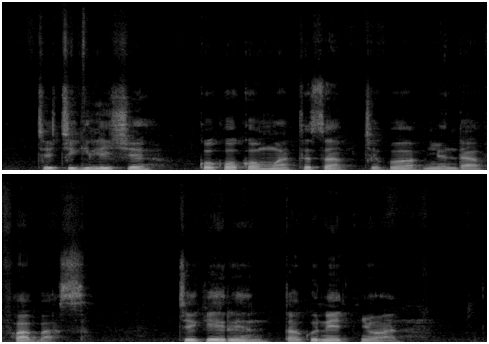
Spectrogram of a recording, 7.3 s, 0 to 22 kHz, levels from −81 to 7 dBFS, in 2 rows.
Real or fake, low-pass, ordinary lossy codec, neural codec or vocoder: fake; none; none; vocoder, 44.1 kHz, 128 mel bands, Pupu-Vocoder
